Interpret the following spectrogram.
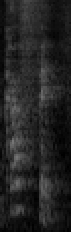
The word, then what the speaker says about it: café: prof colocou no quadro, café. A palavra café tem acento. Então, a gente já sabe que a sílaba tônica dela é a sílaba fé. Café. É a mais forte.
